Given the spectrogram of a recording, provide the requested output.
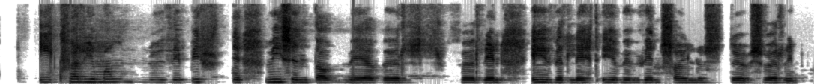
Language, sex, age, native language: Icelandic, female, 18-19, Icelandic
